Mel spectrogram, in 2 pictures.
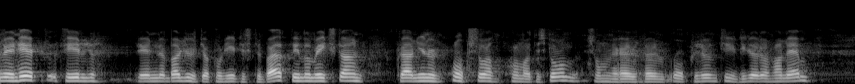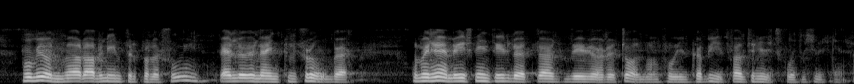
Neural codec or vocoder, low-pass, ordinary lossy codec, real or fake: autoencoder, 22.05 kHz, a latent of 192 numbers a frame, VITS, trained on one speaker; 5.4 kHz; none; fake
